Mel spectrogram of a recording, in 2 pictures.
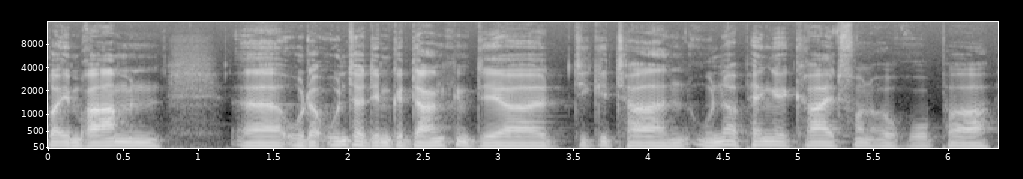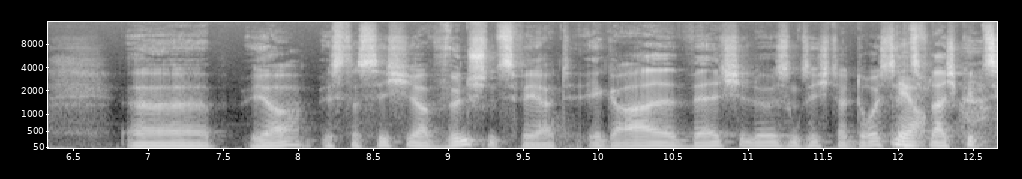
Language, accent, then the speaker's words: German; Switzerland; als Schweizer bin ich dann halt mal gespannt, ob es den digitalen Euro, den digitalen Franken, dann auch in der Schweiz geben wird.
